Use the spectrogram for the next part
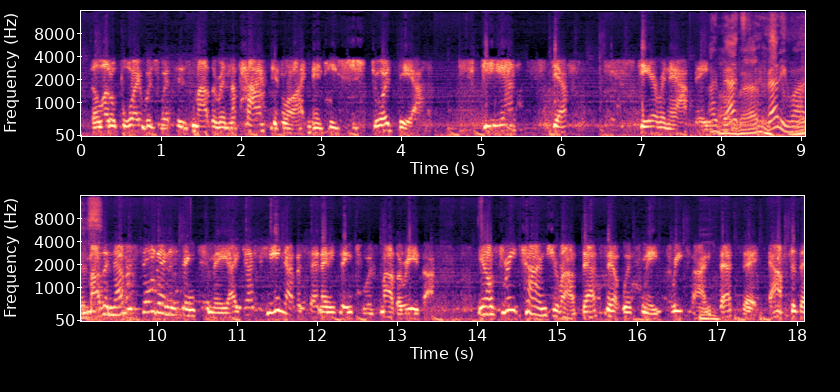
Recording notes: Listeners Call.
